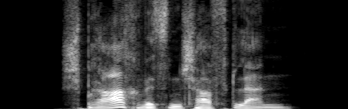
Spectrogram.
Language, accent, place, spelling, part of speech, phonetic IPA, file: German, Germany, Berlin, Sprachwissenschaftlern, noun, [ˈʃpʁaːxvɪsn̩ˌʃaftlɐn], De-Sprachwissenschaftlern.ogg
- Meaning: dative plural of Sprachwissenschaftler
